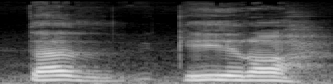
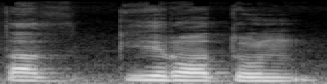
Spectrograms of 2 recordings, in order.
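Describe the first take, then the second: First: The word ends with a short h sound. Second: The word ends with a full tun syllable. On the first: The reading stops at this word. "যদি আমরা এখানে থামতে চাই" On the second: The reading continues into the next word. "যদি আমরা এটির পরে অন্য কোনো শব্দের সাথে এটি মিলিয়ে পড়ি অর্থাৎ কন্টিনিউ থাকি"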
